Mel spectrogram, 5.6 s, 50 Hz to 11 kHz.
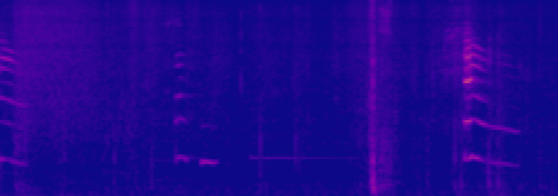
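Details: Domestic cat from a household of rescued cats in Japan, including one living with kidney failure for four years; short harmonic meows at about 1.8, 2.1 and 4.7 seconds, falling in pitch, with a sharp click and low indoor hum.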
